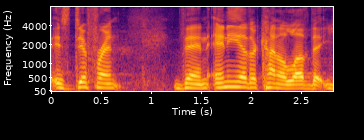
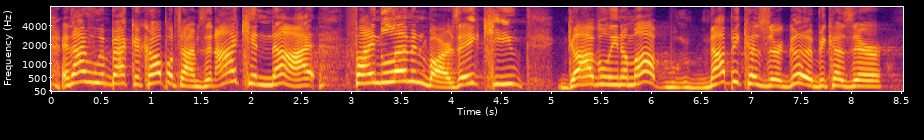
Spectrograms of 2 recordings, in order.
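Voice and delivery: preaching higher with mounting energy; rising preaching; 9 semitones higher than usual. Acted. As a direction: build the point, climbing. Sermon builds to a peak.

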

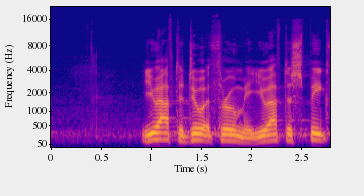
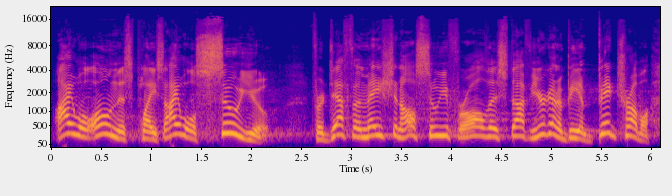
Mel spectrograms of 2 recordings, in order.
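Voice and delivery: higher, indignant threat; angry customer; 7 semitones higher than usual. Acted. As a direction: tell off the shop owner.

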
